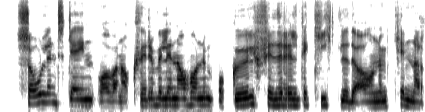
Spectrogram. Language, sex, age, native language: Icelandic, male, 30-39, Icelandic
